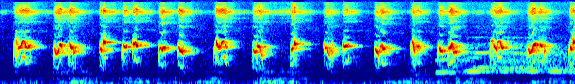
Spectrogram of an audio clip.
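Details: Yellow-vented bulbul pouring out bubbly, warbling notes in a brisk series, with low rumbling noise underneath and a faint hum near the end.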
